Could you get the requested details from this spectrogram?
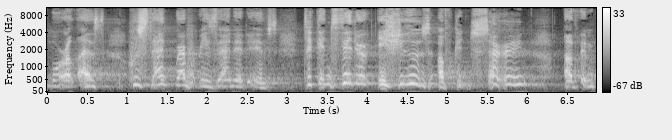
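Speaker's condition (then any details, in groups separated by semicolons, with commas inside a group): Dysphonia; dysphonia diagnosed about a decade ago, lost ability to sing; sultry voice, not a sore throat, still preaches with this voice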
